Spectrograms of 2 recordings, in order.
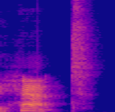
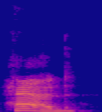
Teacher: uh stop it it goes down stop it goes down yes so when you say hat the air comes out but when you say had the air goes down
